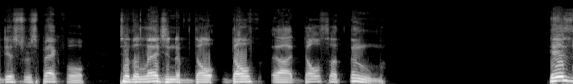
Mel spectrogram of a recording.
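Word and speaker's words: Tulsa Doom: I am being disrespectful to the legend of Dulsa Thum. His name is pronounced Dulsa Thum.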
